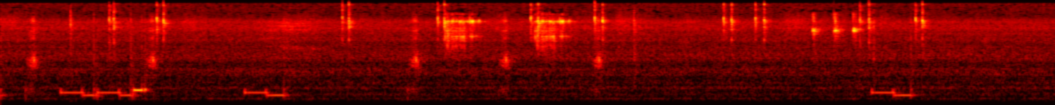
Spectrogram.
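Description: Poker client's alert beeps from the computer: short two-note falling tones, several in the first three seconds and one more near the end. A scatter of sharp clicks falls in between.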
